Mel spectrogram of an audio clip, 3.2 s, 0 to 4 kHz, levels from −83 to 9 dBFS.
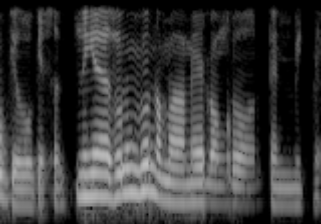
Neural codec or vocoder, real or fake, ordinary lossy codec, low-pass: codec, 44.1 kHz, 3.4 kbps, Pupu-Codec; fake; none; 3.6 kHz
